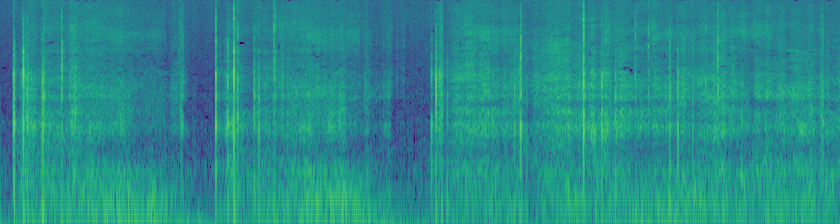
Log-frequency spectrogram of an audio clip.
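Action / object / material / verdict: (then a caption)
scrape / small cardboard box / cardboard / none. Long nails scratch and rub the surface of a small gold cardboard face mask box. A steady, low, rough scraping texture is broken by sharp, brief clicks that spike briefly above it.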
